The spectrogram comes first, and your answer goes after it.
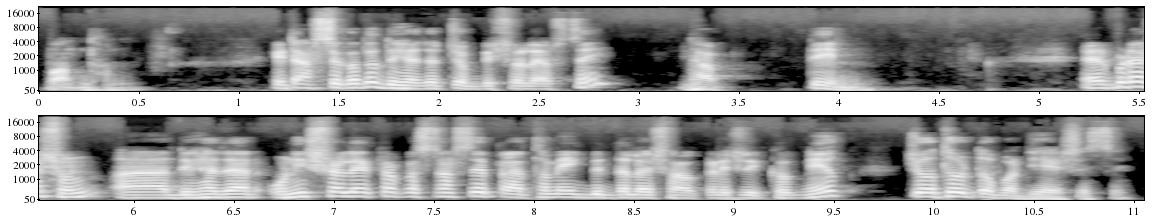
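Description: A man teaching an exam-prep grammar lesson, explaining step by step, addressing students directly and repeating key terms slowly. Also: fairly high pitch, big pitch swings, no room sound.

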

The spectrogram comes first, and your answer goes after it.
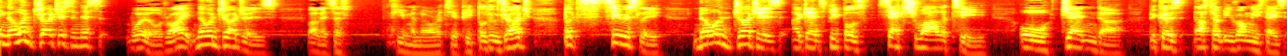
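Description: Sitting by a blue wall in a small room, this young commentary YouTuber mocks and snarks his way through a reaction video. His voice runs somewhat high and a little bright, and the camera films him from a distance.

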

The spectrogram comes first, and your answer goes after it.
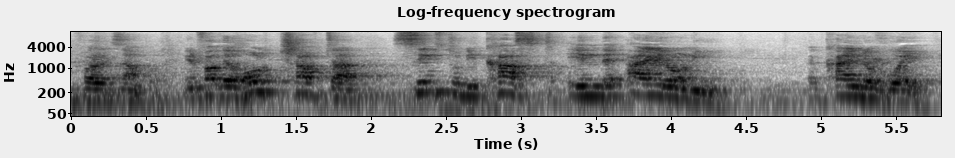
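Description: In a classroom Bible lesson, a male teacher speaks at a moderate pace with a fairly high, bright, forceful voice and lively intonation. He hammers key words through repetition and poses rhetorical questions, captured by a distant mic in a very echoey hall with faint noise.

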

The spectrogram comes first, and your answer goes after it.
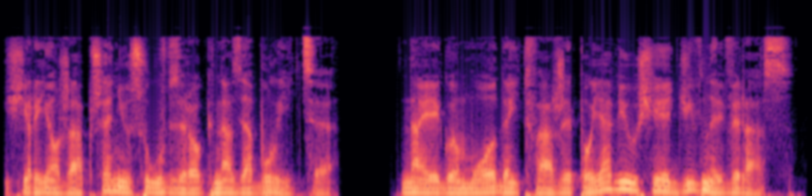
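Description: A man narrating an audiobook in a calm, even storytelling manner. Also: low voice, husky, no room sound, clean studio sound.

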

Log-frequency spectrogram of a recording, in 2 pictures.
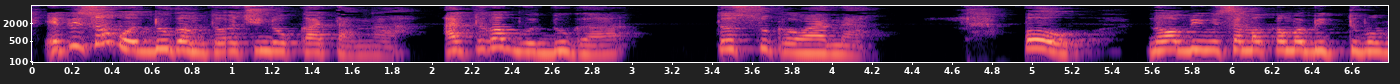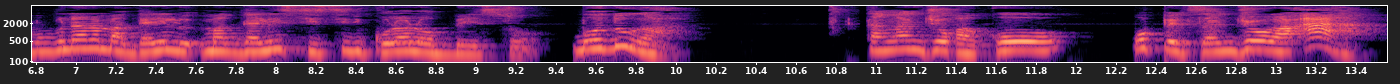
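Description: A woman's voice: a little high, normal speed, a little mellow. A woman, delivering an angry, accusatory live-stream rant and mixing in French. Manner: accusatory, emphatic, mixes French in. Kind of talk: angry ranting monologue.

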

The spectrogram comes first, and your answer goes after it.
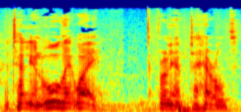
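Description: A man's voice: medium pitch, a little fast, a little hiss or hum. A man with a New Zealand accent, a fabric retailer, giving a casual, enthusiastic sales presentation.

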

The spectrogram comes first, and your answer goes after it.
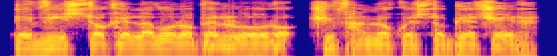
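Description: A man's voice: low-pitched, expressive, brisk, creaky, darkish tone, husky, dry recording, clean studio sound, full character voice. A man voicing a harried middle-aged wizard father who talks in a grave, weary tone. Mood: matter-of-fact.

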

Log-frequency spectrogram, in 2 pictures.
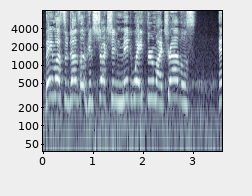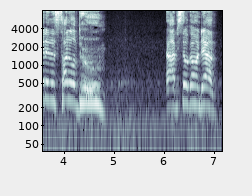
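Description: A man's voice: extremely high pitch, fairly even intonation, unhurried, a bit bright, a little hiss or hum. A young man giving playful horror game commentary as a scared streamer, nervous and mock-cheerful with exaggerated reactions. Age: young adult. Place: small indoor streaming room.

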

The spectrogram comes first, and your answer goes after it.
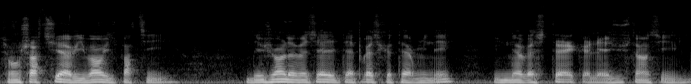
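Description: A man's voice: sits low, steady tone, normal speed, creaky, dark tone, dull audio. An older man with a Québécois accent reading a story aloud, with folksy chatty asides. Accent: Québécois French.

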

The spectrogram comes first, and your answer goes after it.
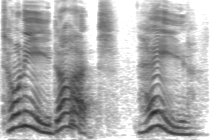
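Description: A man's voice: extremely high pitch, sing-song, very slow, fairly bright tone, breathy edge. A teenage boy speaking scripted kids' show dialogue in an earnest, plain way in an indoor studio set. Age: teens. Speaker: child actor playing a kid character.

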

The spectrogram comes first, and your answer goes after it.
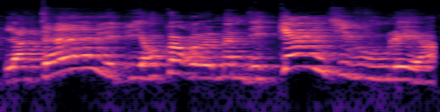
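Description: Tired, chatty woman vlogger, high-pitched, exasperated asides, recorded in a booming room. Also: very animated, moderate pace, distant mic. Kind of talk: casual storytelling to camera. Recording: very echoey room, off-mic.

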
